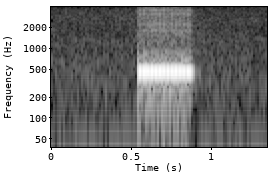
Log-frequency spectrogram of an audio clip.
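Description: A single telephone ringing tone on a phone line while a dropped caller is dialed back, one steady mid-pitched beep lasting about a third of a second, alone against faint line hiss.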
